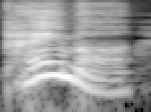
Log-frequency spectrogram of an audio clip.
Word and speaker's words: Pema: So Pema is the Tibetan pronunciation of that Padma flower, of that lotus flower, that pure lotus flower.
